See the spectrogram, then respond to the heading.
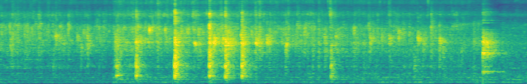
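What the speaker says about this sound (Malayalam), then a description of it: "കടുക് പൊട്ടിക്കഴിഞ്ഞതിന് ശേഷം വെളുത്തുള്ളി ഇട്ടു." Garlic frying with mustard seeds in hot coconut oil, a soft sizzle broken by sharp crackles and pops at irregular intervals, close but moderately quiet.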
